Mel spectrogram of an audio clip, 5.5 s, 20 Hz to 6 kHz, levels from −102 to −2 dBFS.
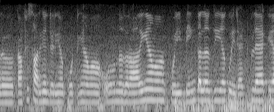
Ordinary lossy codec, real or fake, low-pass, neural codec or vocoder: none; real; 5.4 kHz; none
